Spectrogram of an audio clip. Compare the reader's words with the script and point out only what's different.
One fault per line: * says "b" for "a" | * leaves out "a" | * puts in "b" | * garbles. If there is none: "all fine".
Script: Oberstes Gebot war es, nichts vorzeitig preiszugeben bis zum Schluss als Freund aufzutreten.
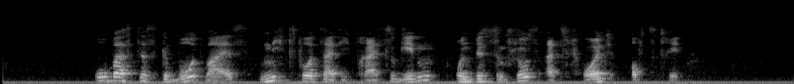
* puts in "und"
